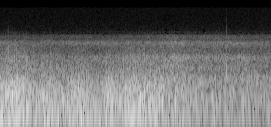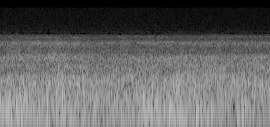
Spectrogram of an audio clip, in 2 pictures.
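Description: Jet airliner engines running, a steady low rumble that is loudest in the first few seconds and eases off after about four seconds.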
